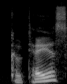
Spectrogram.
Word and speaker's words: Koteas: Yeah, but I've always loved Elias Koteas, I think it's pronounced.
